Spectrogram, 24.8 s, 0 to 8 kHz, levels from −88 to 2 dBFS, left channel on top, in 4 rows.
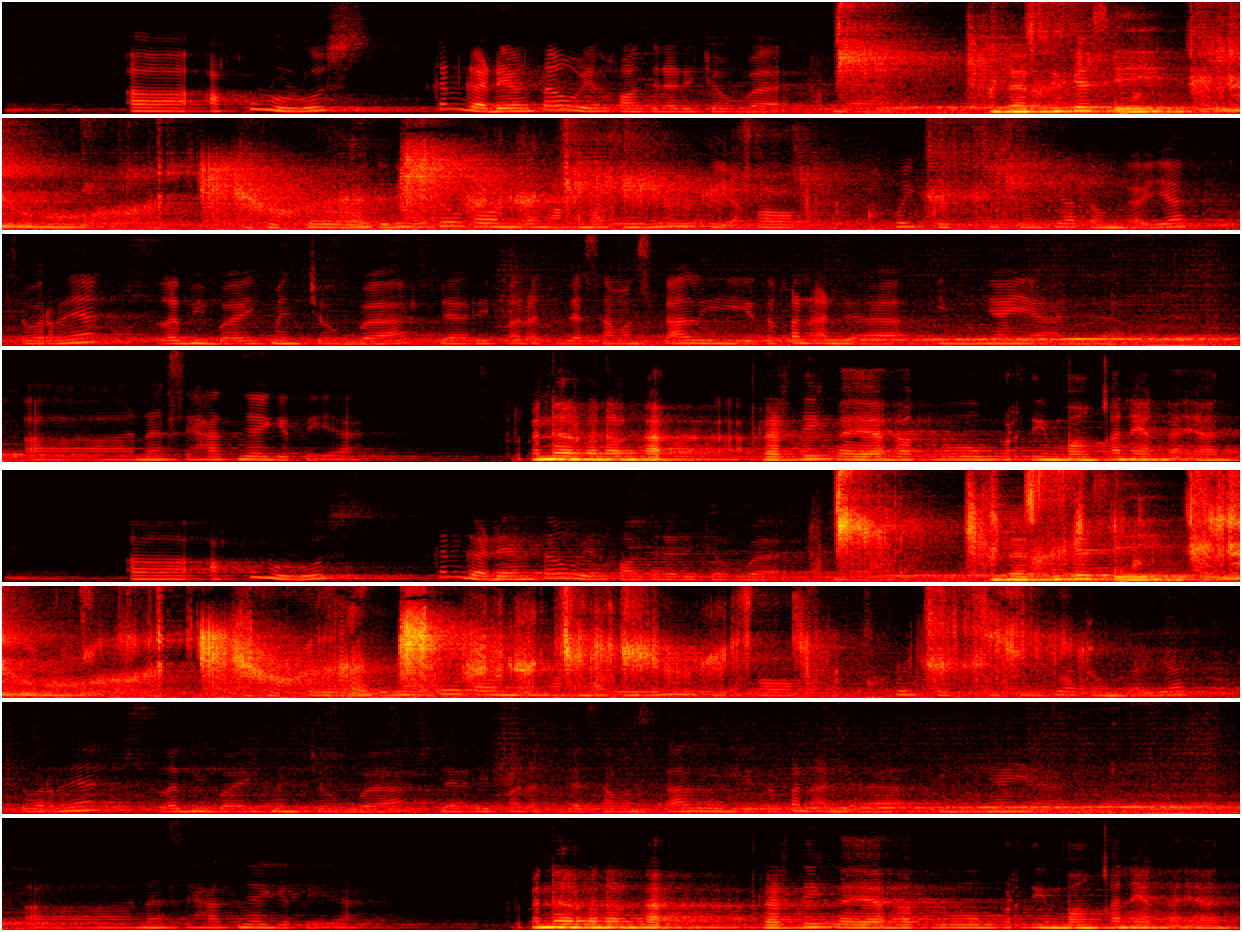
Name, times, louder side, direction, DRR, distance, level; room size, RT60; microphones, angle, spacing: voice 1, 0.6-1.8 2.2-4.8 6.0-6.6 7.4-10.3 10.6-12.1 12.5-12.9 13.1-18.0 18.7-20.4 21.1-21.4, left 2 dB, 55° left, 10 dB, 1.1 m, -44 dB
sound 1, 3.1-18.5, left 1 dB, 5° right, 2.9 m, -49 dB
sound 2, 4.0-11.6, right 8 dB, 60° right, 1.1 m, -37 dB
voice 2, 4.9-5.8 21.2-21.9 22.4-24.7, left 1 dB, 15° left, 6 dB, 1.5 m, -32 dB
22.5 x 16.5 x 9.8 m, 2.6 s
head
